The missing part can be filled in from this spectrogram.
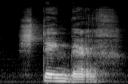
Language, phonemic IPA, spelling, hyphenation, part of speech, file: Dutch, /ˈsteːn.bɛrx/, steenberg, steen‧berg, noun, Nl-steenberg.ogg
- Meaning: spoil heap (mound made up of rubble from mining excavations)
